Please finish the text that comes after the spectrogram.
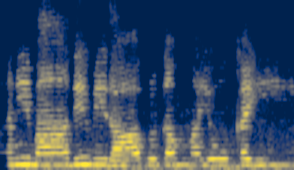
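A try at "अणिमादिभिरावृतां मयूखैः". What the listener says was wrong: Ani, bhira. You're saying bira. There is no bira word over there. It is bhira. So bha mahaprana you should chant.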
